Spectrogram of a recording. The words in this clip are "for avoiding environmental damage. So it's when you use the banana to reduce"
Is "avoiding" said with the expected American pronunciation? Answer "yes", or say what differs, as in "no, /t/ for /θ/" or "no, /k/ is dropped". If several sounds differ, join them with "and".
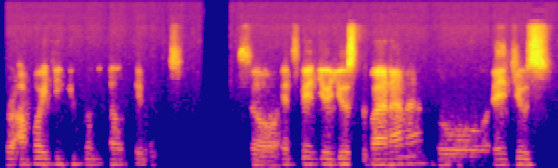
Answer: no, /p/ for /v/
